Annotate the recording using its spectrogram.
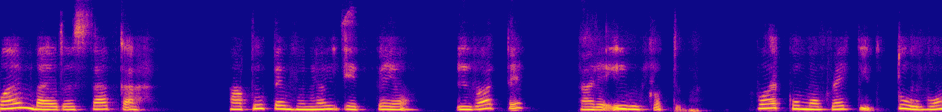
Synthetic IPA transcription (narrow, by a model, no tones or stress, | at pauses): hwambaeɾosaka | hapɨpemɦɨ̃nõiʔepeo | iβat̪e | haɾḛʔiβɨkot̪ɨ | hwakomopet̪it̪uβo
